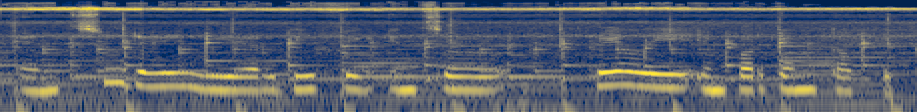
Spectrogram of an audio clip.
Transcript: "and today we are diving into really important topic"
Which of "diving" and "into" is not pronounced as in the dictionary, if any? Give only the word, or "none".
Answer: diving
